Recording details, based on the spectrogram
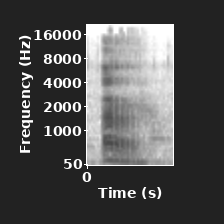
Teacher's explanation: ujung lidah bergetar dengan cepat saat melewati udara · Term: getaran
